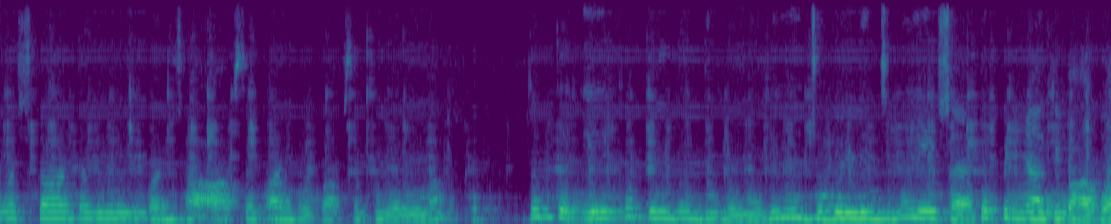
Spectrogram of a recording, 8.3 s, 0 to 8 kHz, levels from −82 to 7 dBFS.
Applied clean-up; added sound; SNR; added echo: neural separator model SepFormer DNS4.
